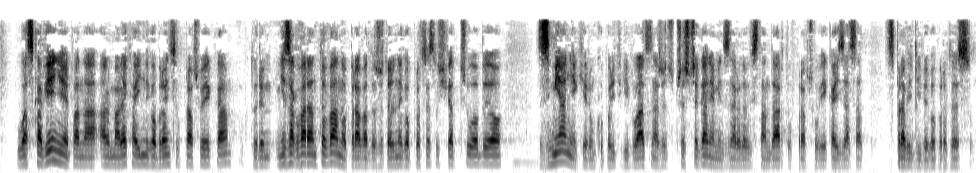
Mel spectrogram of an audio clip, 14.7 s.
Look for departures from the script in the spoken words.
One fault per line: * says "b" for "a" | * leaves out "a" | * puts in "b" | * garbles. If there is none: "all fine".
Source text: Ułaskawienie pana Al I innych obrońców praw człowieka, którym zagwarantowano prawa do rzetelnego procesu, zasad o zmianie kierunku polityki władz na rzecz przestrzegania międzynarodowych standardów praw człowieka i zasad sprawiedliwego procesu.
* puts in "Maleha"
* puts in "nie"
* says "świadczyłoby" for "zasad"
